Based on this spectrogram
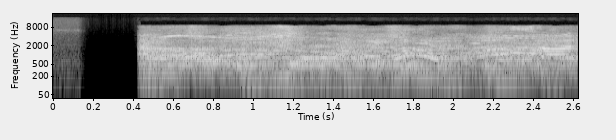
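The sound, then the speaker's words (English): Loud, dense crowd chatter from a large crowd partying on a Monday night at a restaurant at the Big White Ski Resort east of Kelowna, after a brief silent moment; many overlapping voices talk and shout at once in a lively party hubbub, with occasional higher-pitched exclamations. “A large crowd of people partying at a restaurant at the Big White Ski Resort east of Kelowna.”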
